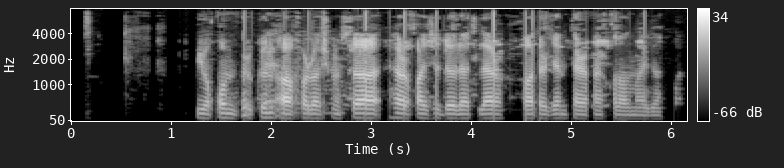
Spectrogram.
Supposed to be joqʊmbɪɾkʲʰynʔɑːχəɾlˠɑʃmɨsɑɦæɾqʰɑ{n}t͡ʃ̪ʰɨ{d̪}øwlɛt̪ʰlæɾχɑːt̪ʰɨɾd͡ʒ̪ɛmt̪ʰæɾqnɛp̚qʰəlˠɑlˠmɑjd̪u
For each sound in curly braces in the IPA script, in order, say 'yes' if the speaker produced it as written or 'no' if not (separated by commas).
yes, yes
